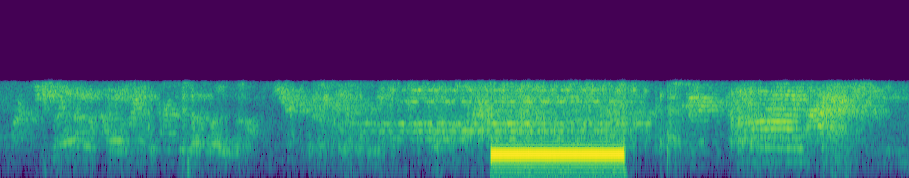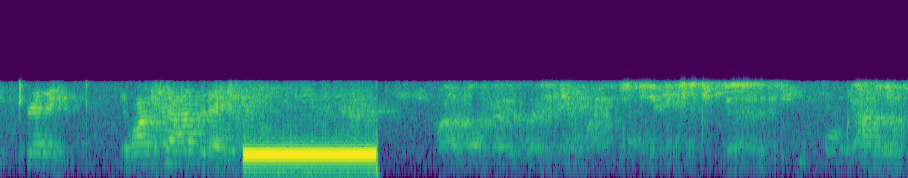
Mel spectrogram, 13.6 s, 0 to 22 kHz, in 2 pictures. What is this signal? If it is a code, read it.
Ringback tone (Europe, 425 Hz), with speech.
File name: out- -2039- - - .72154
